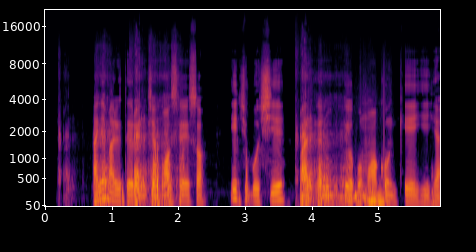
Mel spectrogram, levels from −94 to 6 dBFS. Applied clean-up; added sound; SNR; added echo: neural mask model RNNoise.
